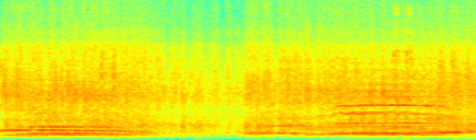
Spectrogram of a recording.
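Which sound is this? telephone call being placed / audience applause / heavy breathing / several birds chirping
audience applause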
